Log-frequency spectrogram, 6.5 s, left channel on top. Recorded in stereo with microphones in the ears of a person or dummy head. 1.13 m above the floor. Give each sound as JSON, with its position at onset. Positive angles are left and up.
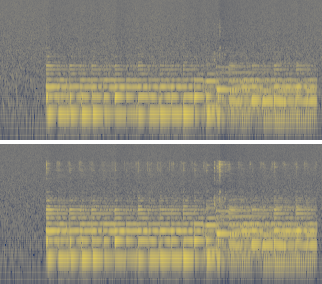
{"t": 0.9, "sound": "a guitar", "side_deg": -50}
